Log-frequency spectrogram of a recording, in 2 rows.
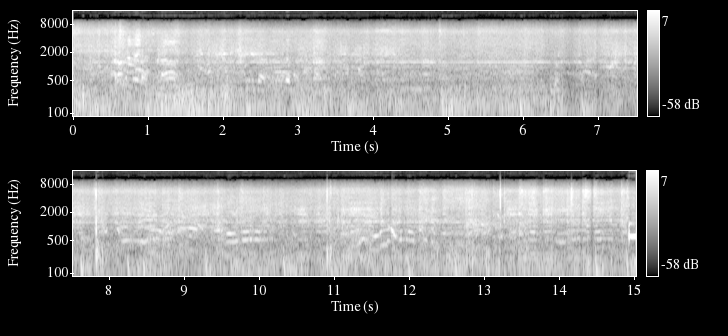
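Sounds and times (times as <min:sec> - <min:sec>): voices talking: 0:00.0 - 0:15.0.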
